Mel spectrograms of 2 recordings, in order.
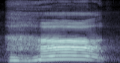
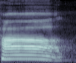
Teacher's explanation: یہ جو ہا ہے گول ہا ہے، یہ جو ہمارا انر تھروٹ ہے، گلے کا تیسرا حصہ جو ہمارا سینے کی طرف ہے، یہ قدرے بھاری آواز جو ہے ہا کی وہاں سے پروڈیوس ہوگی، قدرے بھاری آواز، اس پر زور بھی زیادہ لگے گا. ہا، ہا، پہلا جو ہا ہے اس کی آواز قدرے نرم سافٹ، جب اس کے ساتھ گول ہا ہے، یہ سینے کی طرف جو گلے کا حصہ ہے تیسرا حصہ وہاں سے اس کا مخرج ہے، اور یہ قدرے بھاری آواز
